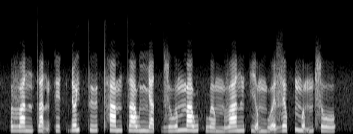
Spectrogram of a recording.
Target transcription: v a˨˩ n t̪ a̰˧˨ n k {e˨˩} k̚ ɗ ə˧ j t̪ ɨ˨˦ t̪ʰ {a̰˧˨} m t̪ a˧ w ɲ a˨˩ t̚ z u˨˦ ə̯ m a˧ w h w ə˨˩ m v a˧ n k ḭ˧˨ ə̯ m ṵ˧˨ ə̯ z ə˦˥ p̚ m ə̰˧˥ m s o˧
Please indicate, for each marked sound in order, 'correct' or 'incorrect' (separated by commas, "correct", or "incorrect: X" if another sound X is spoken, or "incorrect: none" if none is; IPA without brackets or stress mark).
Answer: correct, incorrect: a˧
